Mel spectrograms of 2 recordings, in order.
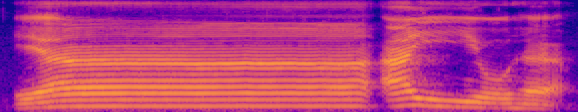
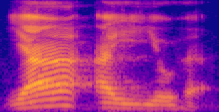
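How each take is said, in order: First: The vowel in 'ya' is held long. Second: The vowel in 'ya' is kept short. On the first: The speaker calls it right. "Jadi panjang" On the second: The speaker calls it wrong. "Tidak boleh ya ayyuha. Salah"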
